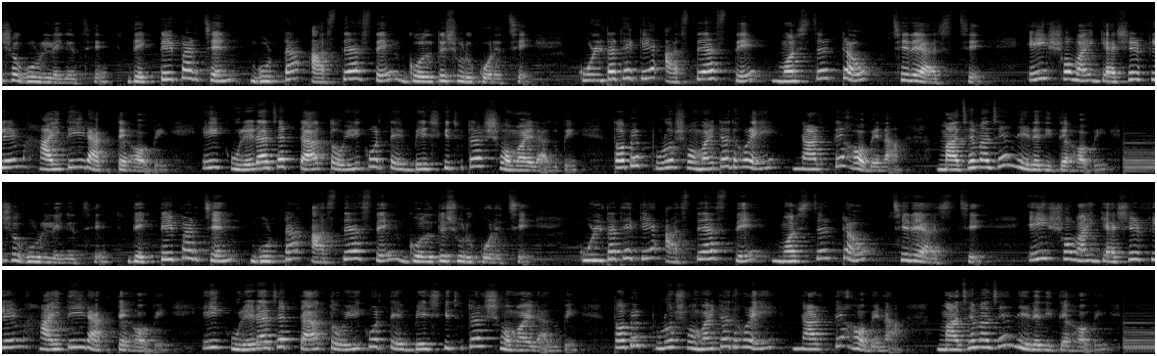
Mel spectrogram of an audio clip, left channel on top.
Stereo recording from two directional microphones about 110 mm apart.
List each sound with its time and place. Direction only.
0.0 s a woman's voice: 45° left (ahead or behind)
22.8 s music: centre (ahead or behind)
